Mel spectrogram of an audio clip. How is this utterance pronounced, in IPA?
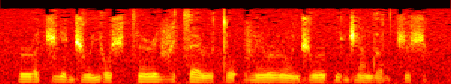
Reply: ɹ ʌ t͡ʃ ʎ ɛ d͡ʒ u j o ʃ t͡s ẽ ɭ i v i t͡s ɛ ɹ t o ʔ v ẽ ɹ ɭ õ d͡ʒ u ɹ ʔ i d͡ʒ ã d ʌ d t͡ʃ ɯ ʃ

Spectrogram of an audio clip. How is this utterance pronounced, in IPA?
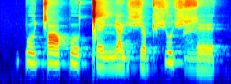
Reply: p o˦ c ɑ˦ p o˦˨ ǀ ɛ˨ ɲ a˨ j ç ɑ˨ ʈ ç o˦ ç ɮ ɛ˨

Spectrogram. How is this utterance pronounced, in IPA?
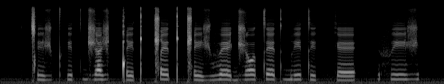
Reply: ǀ ɪ˨ ʒ pʰ ɪ˨˦ t d͡ʒ a˧ ʒ ǃ e˨ t ǁ ɛ˧ t ǁ e˨ ʒ v ɛ˦˨ d͡ʒ ɔ˦ t ɛ˦ t b e˦ t ɪ˧ kː ɛ˧ | f e˦ ʒ

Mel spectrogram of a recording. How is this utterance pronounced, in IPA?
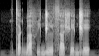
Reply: t a˨ ɡ͡b a˧ f i˦ d͡ʒ ĩ˧ s a˨ ʃ e˧ d͡ʒ e˦

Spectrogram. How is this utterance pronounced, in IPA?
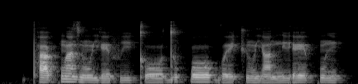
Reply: pʰ a˨ kʷ ã˦ z ũ˨ j e˨ f i˨ kʼ oː˨ d u˦ k͡p oː˦ ɡʷ eː˨ t͡ʃ ũ˨ j ã˨ n i˨ ɾ eː˦ kʷ ĩ˦

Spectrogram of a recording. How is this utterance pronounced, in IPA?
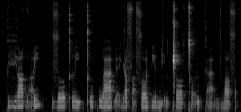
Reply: vʲ ɔ dˤ ṵ j | z o kʼ ɯ j | kʼ u k w a ɓ ɛ̰ ɡʲ ɯ sˤ a̰ sˤ u pʲ ɯ bʲ ɛ̰ lʲ ǁ ɔ ǀ ɔ̰ lʲ k a̰ dʱ ɔ sˤ

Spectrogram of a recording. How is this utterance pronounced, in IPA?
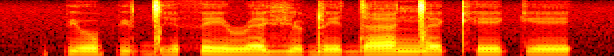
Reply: pʲ o pʲ u ɡ͡ǀ e θ e ɹ ɛ vʲ æ ɖ e d æ ŋ͡ǀ ɛ kʰ e k e

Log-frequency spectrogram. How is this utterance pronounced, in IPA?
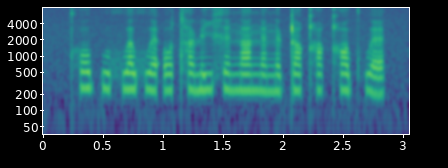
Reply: kʰ ɔ kʷ ɐ xʷ a xʷ æ ʔ ɔ tʰ a ɳ i x ɛ ŋ a ŋ æ ŋ æ ʈ ɐ qʰ ɛ qʰ ɔ kʷʰ æ

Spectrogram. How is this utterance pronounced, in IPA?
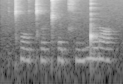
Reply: ǀʰ ɔ̃ ǀʰ ə˞ ǁʰ ɛ t͡ɕʰ ĩ ŋ͡ǃ ɵ ɾ ɑ

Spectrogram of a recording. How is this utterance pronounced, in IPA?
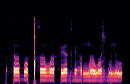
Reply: θ ɤ ɓ o ǃʰ ɤ v ɤ h ʏ ə̯ ɡʱ ʏ ɦ ɤ ŋ͡m ɤ w o z ɓ u n u

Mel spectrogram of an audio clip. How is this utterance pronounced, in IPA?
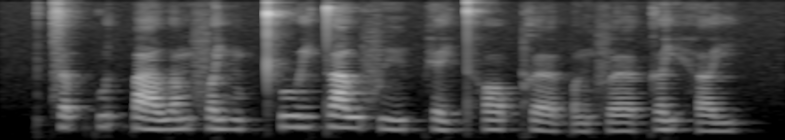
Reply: t͡s ɐ˧ p̚ kʷ ɐ˧ t̚ p aː˨˧ w ɐ˥ m f ɐ˧ j m ɐ˨ p̚ t̪ʰ uː˥ j t̪ aː˥ w f iː˨˥ p̚ h e˨˩ j t̪ʰ ɔː˧ p̚ k œː˨˩ p ɐ˨˩ ŋ f œː˨ k ɐ˥ j h ɐ˧ j

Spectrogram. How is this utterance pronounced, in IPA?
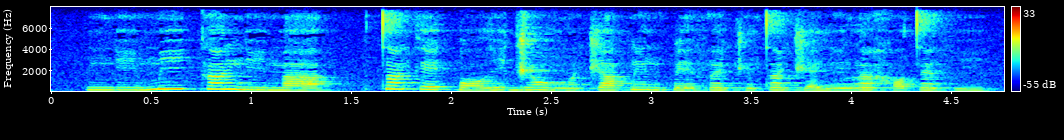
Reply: ŋ iː˨ m iː˦ k ã˦ ŋ iː˧ m aː˧ | t ã˦ k eː˧ k͡p ɔ˨ ɣ i˧ d͡ʒ ɔ̃˦˨ ŋ ɔ̃˨ t͡ʃ aː˧ k͡p ĩ˦˨ n k͡p eː˧ f ɛ̃˧ t͡ʃ ɛ̃˨ t ã˦ t͡ʃ ɛ˨ j ĩ˧ l ã˦ h ɔ˧ t ɛ̃˦ f iː˨

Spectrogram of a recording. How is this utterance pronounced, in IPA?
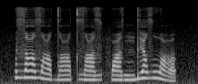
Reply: z æ˦ zˤ ɪː˨ dˤ aː˨ tˤ zˤ æ˨ z f ɑ˨ z n d ɪː˦ z ðˤ ɤ˨

